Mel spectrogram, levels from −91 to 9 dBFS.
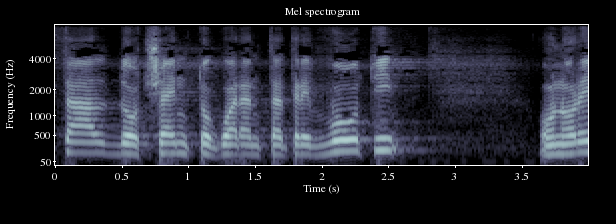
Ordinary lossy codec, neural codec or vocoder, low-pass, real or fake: none; none; none; real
